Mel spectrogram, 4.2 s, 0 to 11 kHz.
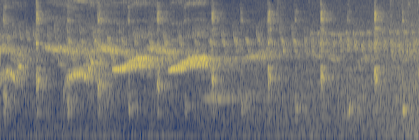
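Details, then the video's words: Caged Chinese hwamei giving fighting song: rising whistled slurs and short sharp notes over a steady background hiss, phrases uneven and partly masked. "Họa mi số 1120 Chim thuần 100% sách tay hót đấu đá rất tốt"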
